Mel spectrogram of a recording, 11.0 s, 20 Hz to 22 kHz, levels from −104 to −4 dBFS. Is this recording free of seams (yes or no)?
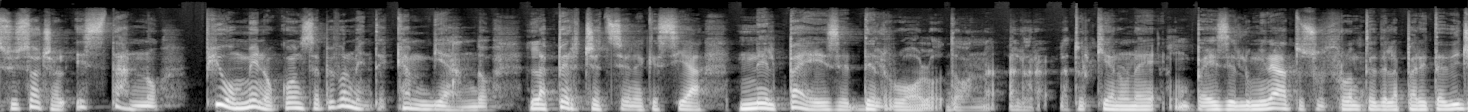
no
